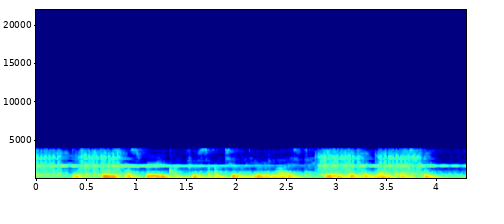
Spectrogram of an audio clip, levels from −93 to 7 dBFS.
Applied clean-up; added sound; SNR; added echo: none; Telephone; 15 dB; reverberation time 0.4 s.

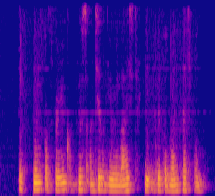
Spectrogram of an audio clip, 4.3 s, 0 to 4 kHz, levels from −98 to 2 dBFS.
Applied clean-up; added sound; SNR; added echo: neural mask model DeepFilterNet 3.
